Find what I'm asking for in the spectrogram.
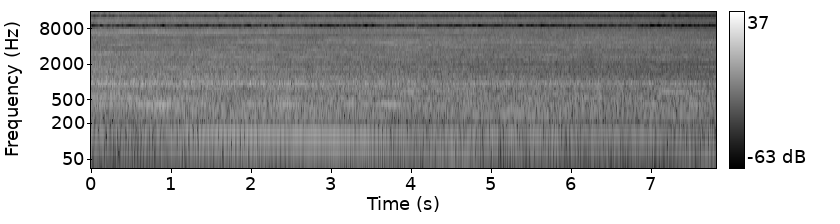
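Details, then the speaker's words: Hotpoint Aquarius WMA32 washing machine test spin: loud steady rumbling roar at full spin, heavy low drone with no clean hum; worn drum bearings or possibly a broken spider suspected. "well best way to put it I think it's a bit ruined if it isn't a broken spider it's broken Barons is it"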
